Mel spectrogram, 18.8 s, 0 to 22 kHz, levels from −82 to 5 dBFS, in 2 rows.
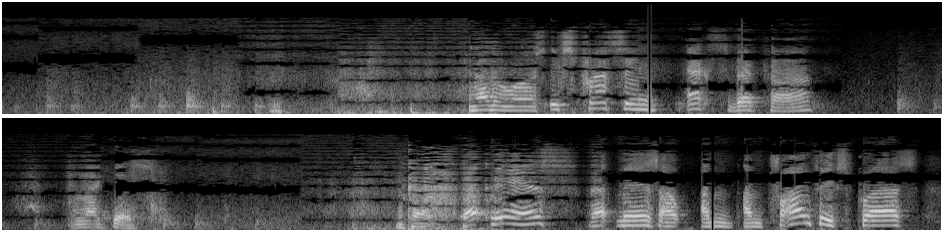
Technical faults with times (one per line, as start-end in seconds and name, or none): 6.46-6.49 gap at a join of encoded pieces
16.49-16.52 gap at a join of encoded pieces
